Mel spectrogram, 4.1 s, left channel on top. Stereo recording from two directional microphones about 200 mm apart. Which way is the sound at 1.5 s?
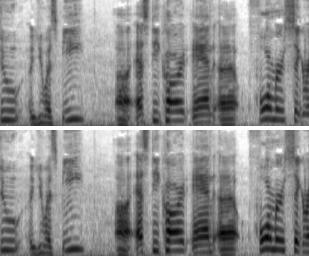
30° right (ahead or behind).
